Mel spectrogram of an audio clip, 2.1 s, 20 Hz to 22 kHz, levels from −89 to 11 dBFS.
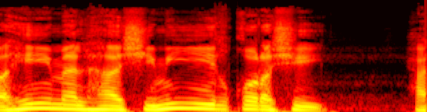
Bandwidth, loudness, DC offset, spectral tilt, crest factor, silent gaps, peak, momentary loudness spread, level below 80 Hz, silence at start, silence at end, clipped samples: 15.5 kHz; -14 LUFS; under 0.1%; -6.5 dB/octave; 14 dB; none; 0 dBFS; 5 LU; -36 dBFS; 0 s; 0 s; under 0.1%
